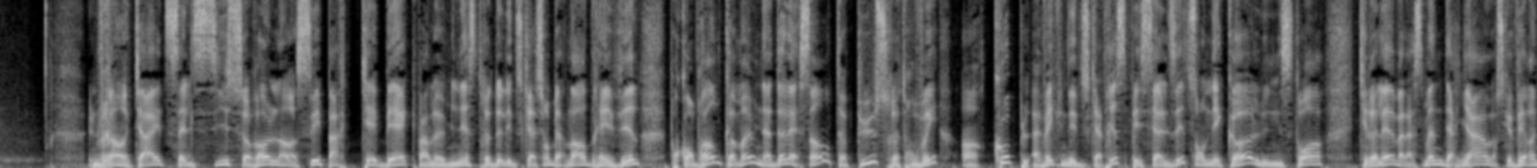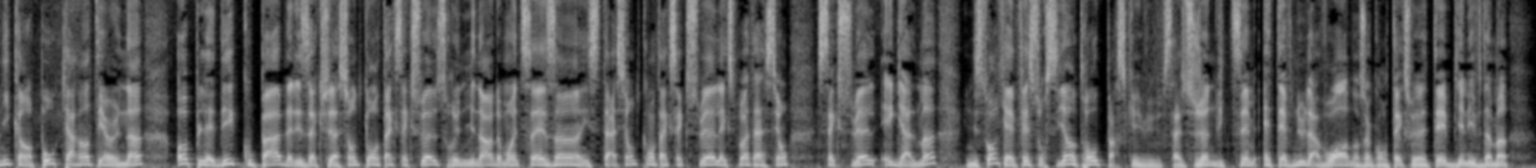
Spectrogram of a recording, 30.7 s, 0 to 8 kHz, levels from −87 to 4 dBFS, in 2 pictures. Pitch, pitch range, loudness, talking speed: 145 Hz, 120-175 Hz, -15 LUFS, 185 wpm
